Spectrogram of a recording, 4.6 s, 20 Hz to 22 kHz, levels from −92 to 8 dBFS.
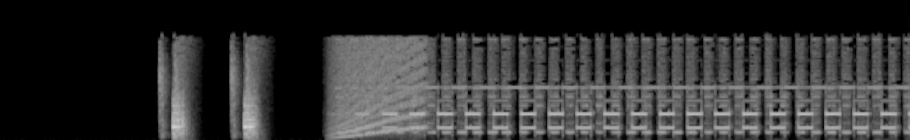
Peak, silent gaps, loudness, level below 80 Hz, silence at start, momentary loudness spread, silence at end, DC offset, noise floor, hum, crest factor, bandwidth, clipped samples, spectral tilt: -4 dBFS; none; -23 LUFS; -72 dBFS; 0.8 s; 4 LU; 0 s; under 0.1%; -84 dBFS; none; 22 dB; 17 kHz; under 0.1%; 3 dB/octave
